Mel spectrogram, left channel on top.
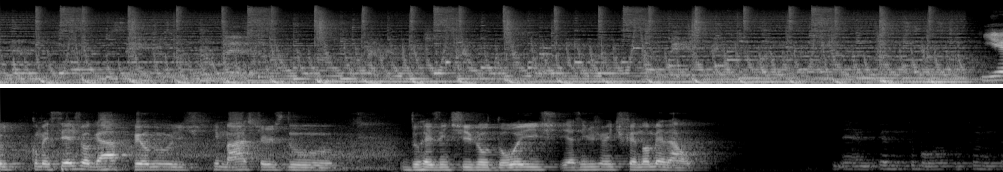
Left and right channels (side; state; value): both; different; correlation 0.00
